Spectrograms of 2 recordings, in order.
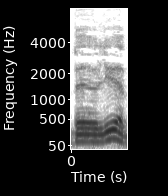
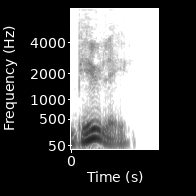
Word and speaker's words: Beaulieu: is pronounced Bewley and not Beaulieu, because it's actually spelt Beaulieu? – Oh, you see, I never thought about it.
